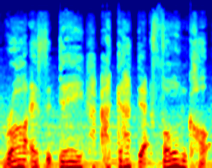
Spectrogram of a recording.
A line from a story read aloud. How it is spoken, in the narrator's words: I wail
